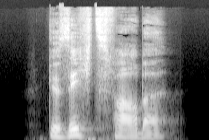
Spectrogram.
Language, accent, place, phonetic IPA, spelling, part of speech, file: German, Germany, Berlin, [ɡəˈzɪçt͡sˌfaʁbə], Gesichtsfarbe, noun, De-Gesichtsfarbe.ogg
- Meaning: complexion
